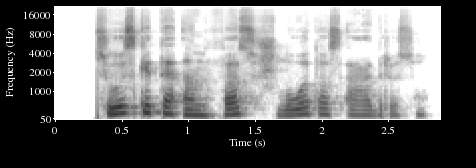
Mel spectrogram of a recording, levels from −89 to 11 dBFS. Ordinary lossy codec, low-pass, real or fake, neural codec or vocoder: Opus, 32 kbps; 19.8 kHz; real; none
